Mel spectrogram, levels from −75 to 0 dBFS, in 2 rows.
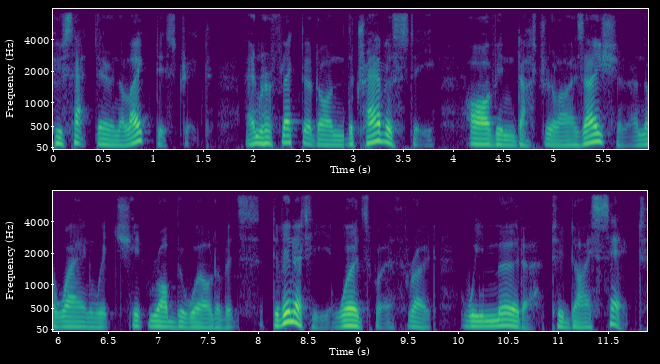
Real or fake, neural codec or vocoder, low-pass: real; none; 7.2 kHz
